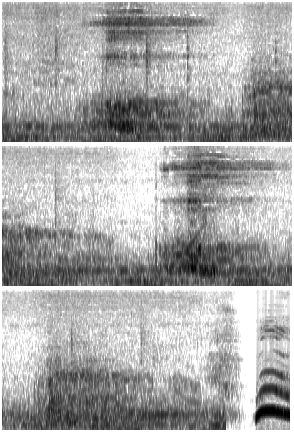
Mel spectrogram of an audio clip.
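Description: Slow, heavy breathing through a respirator face mask, about one breath every four to five seconds, the breath sound swelling and fading over a low steady drone.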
